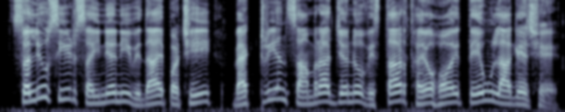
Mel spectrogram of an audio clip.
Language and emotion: Gujarati, neutral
